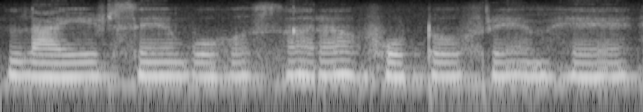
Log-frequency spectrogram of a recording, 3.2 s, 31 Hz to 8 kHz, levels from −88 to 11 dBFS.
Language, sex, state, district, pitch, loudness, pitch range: Hindi, male, Chhattisgarh, Raipur, 185 Hz, -16 LUFS, 180-185 Hz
